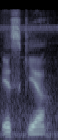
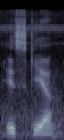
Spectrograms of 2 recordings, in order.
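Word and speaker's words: Ischia: yes indeed Negron green isia yes that's how you pronounce it isia a very underrated fig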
